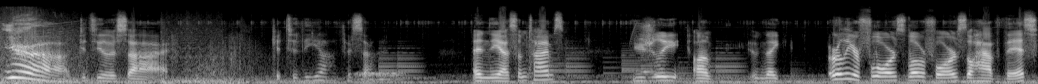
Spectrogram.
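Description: Music plays in the background while the speech moves at a fairly slow pace. Long pauses come often. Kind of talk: casual gaming commentary. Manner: animated, excitable.

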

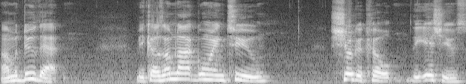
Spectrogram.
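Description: A high-pitched male voice at a fairly slow pace, with ordinary pitch variation and very even loudness. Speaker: video blogger on church topics. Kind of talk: commentary. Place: studio. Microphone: studio mic.

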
